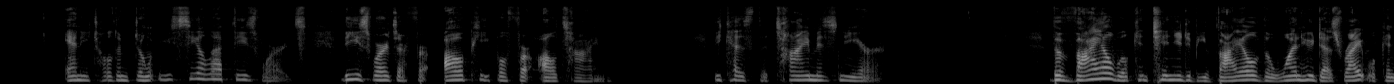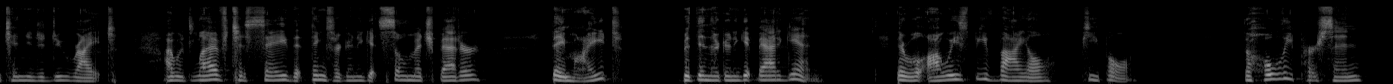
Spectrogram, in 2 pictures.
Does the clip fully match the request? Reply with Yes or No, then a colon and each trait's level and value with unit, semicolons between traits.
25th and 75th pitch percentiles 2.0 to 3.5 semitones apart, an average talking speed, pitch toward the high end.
Yes: narrow, 2.6 semitones; average, 160 wpm; high, 195 Hz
